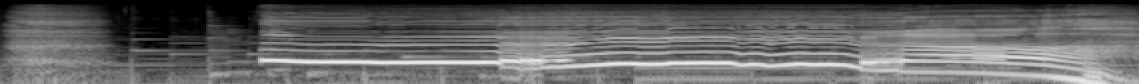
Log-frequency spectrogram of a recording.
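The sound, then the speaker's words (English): A sleepy dingo lets out a long, loud, drawn-out yawn as the sun sets, a wavering whine-like moan lasting several seconds that dips and trails downward at the end, with no talking. “The sun was starting to set, and the dingo started to yawn.”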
